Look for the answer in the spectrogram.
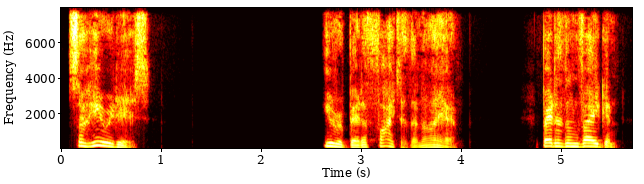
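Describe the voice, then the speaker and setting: An actor playing a roguish, cheerful veteran pit fighter in a video game, talking in a colloquial, wry, swaggering storyteller's way. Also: male voice, mid-range voice, huge pitch swings, moderate pace, warm tone, breathy edge, no room sound, clean studio sound. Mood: earnest, admiring. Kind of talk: scripted game dialogue.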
